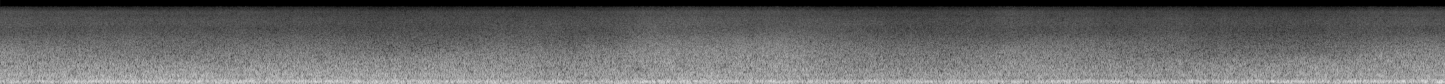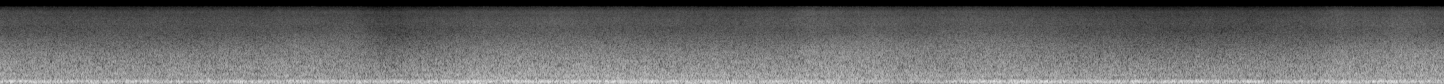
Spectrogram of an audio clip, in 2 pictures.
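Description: Loud, steady rushing noise spread from low to high pitch, swelling slightly every five to seven seconds.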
